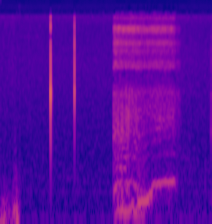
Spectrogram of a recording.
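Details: Guu, a male pug, napping on a new pillow gives a short low snort, then after two sharp clicks a drawn-out rumbling snore lasting about a second that slowly rises in pitch.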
